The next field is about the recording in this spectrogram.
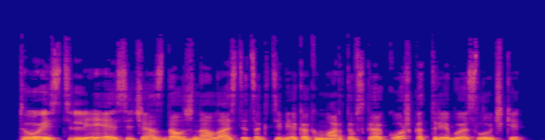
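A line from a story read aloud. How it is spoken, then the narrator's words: Loud laughter. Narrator (Russian): расхохотался ректор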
